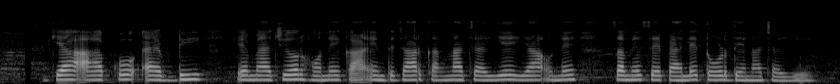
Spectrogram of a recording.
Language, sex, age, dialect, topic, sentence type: Hindi, male, 46-50, Hindustani Malvi Khadi Boli, banking, question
